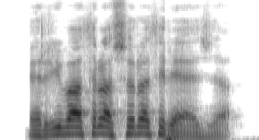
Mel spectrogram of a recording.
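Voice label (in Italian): "sora", vocabolario dialettale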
